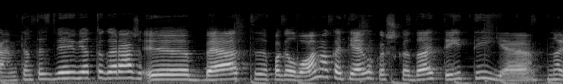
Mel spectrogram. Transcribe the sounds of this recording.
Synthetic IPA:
ɐmt̪ʲɛnt̪ɐsd̪ʋʲiɛjuːʋʲiɛt̪uːɡɐɾɑːʒɐɪbʲɛt̪pɐɡɐlˠʋoːjomʲoːkɐt̪jɛɪɡʊkɐʃkɐd̪ɐɐt̪ʲɛɪtt̪ɪjiɛnoː

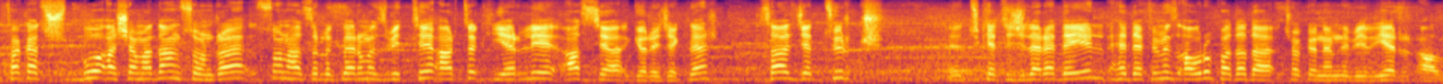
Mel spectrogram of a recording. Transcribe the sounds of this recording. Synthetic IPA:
fakat̪ʃbuaʃamad̪anso̞nɾaso̞nɦazɯɾlˠɯklˠaɾɯmɯzbit̪ʰːiaɾt̪ʰɯkjɛɾlʲiasjaɟø̞ɾed͡ʒɛclʲæɾ̥ | saːd̪ed͡ʒɛt̪ʰyɾc | t̪ʰy̥cet̪ʰid͡ʒilʲeɾɛd̪e̞jilʲɦe̞d̪efimizavɾupʰad̪ad̪at͡ʃʰo̞kø̞nɛmlʲibiɾjæɾalˠ

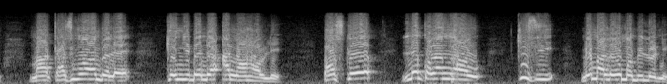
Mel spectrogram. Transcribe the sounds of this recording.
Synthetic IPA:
makas̬imoambɛlɛ | keibɛndɛʔanahawlḛ | paskelekɔlaaw | kis̬i | mẽmaleomãbilonĩ

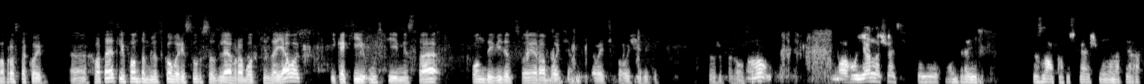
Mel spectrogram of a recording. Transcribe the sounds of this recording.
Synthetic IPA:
vɐpɾʔo̞st̪ɐko̞j | əxvɐt̪ajɪt̪lʲɪfo̞nd̪əmlʲʊt̪sko̞vəɾʲɪsursəd̪lʲɐːbɾɐbo̞t̪̚kʲɪzɐjavəkikɐkʲijəʔuskʲɪjəmʲɪst̪a | fo̞nd̪ɨvʲidʲət̪fsvɐjejɾɐbo̞tʲɪd̪ɐvajtʲɪ̥pɐo̞t͡ɕɪɾʲɪdʲɪ | t̪o̞ʐɨpɐʐɑ̰lˠsnu | mɐɣujanɐt͡ɕatʲkolʲɪɐnd̪ɾej | ɨznɑlˠpɾəpʊskajɪʂmʲɪnʲanɐpʲeɾə

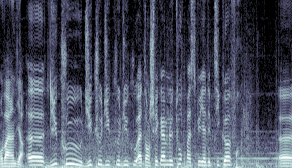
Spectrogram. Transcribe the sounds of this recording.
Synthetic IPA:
ɔ̃vaʁjɛ̃d̪ḭʁød̪ykʰud̪ykʰud̪ykʰud̪ykuat̪ɑ̃ʒəfɛkɑ̃mɛmlət̪uʁpaʁsə̥kəiljad̪epət̪ikɔfχ | ø

